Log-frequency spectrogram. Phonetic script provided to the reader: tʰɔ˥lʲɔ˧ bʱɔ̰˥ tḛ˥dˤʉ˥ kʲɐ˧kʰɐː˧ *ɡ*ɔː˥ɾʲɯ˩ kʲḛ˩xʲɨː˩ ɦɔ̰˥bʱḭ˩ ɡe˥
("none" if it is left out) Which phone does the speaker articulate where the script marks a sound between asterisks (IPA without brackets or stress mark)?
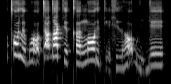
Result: ŋ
